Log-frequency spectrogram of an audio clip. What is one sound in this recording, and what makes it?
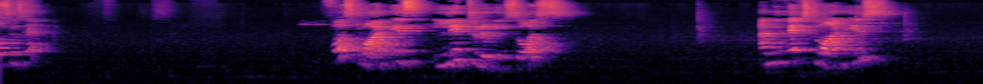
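A young woman speaks calmly into a nearby microphone, in short phrases with pauses.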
